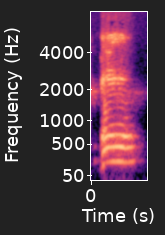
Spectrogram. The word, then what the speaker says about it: Boule: Known as Boule, pronounced Boule. The group is here. See, Boule, B-O-U-L-E.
